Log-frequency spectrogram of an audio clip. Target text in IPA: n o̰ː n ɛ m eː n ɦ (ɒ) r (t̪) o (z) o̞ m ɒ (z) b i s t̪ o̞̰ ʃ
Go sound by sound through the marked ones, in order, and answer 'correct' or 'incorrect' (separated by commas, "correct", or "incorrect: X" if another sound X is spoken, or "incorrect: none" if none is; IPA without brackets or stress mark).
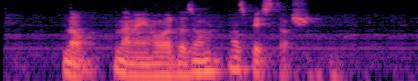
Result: incorrect: o, incorrect: d̪, correct, correct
